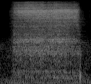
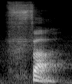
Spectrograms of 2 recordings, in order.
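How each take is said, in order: First: A pure consonant sound with no vowel after. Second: The consonant is followed by an uh vowel. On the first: The speaker calls it right. "F makes a f sound" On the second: The speaker calls it wrong. "but I hear it often as f"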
